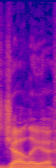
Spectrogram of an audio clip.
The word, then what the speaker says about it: Hialeah: Isn't the H silent in Spanish? It's Jalea.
